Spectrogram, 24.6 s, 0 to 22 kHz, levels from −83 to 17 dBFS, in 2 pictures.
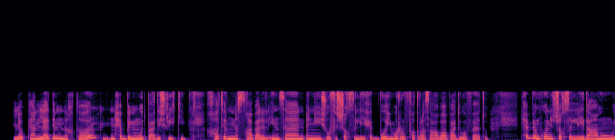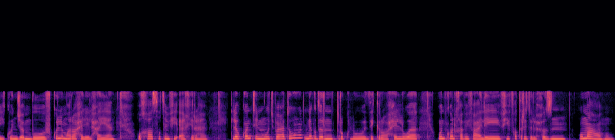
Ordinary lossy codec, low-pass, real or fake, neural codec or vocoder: none; none; real; none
